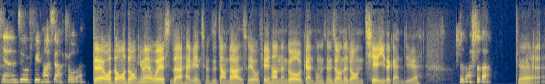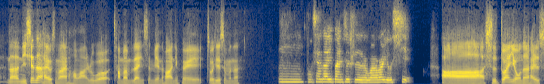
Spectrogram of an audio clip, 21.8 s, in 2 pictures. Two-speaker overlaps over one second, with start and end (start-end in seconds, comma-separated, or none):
none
